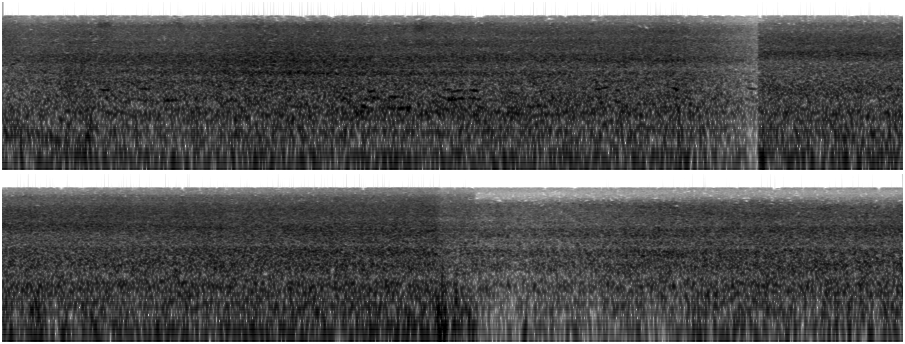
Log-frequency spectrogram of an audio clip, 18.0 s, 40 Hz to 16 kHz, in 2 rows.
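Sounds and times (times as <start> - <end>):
rushing water: 0.0 - 18.0
wind buffeting microphone: 0.0 - 18.0.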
